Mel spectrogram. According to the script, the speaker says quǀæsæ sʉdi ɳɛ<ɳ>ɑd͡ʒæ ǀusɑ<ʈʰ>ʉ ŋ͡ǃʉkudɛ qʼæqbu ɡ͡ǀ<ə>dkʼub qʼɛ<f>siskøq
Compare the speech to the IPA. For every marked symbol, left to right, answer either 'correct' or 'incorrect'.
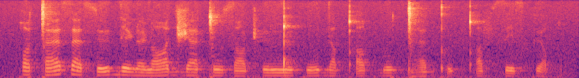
correct, correct, incorrect: æ, correct

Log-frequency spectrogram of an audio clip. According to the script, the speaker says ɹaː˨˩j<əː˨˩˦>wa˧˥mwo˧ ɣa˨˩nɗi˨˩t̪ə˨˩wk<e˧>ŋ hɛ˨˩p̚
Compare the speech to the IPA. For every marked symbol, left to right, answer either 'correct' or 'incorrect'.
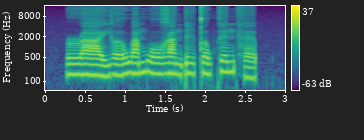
correct, correct

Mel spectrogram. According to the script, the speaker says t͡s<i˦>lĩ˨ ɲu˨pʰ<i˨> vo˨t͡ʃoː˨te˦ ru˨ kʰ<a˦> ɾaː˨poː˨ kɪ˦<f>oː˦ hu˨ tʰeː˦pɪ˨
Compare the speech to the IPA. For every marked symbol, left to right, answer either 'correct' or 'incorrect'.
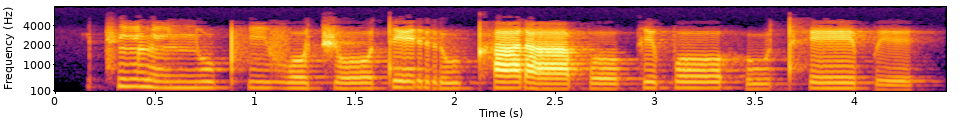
incorrect: ĩ˦, correct, correct, incorrect: p

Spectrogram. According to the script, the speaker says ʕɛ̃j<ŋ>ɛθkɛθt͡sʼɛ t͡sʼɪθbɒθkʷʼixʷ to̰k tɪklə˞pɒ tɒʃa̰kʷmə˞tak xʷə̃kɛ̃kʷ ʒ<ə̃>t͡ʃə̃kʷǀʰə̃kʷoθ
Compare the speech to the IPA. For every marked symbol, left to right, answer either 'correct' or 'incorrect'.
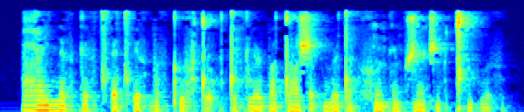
incorrect: n, correct

